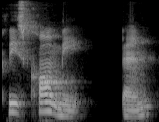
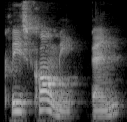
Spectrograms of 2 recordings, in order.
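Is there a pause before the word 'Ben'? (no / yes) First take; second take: yes; yes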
